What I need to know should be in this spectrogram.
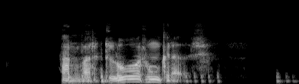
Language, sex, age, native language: Icelandic, male, 20-29, Icelandic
